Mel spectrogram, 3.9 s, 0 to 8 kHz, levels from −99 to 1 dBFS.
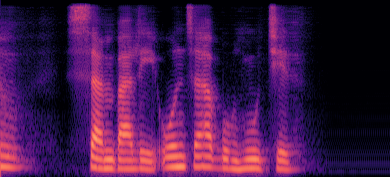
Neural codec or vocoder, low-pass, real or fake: codec, 16 kHz, about 1 kbps, DyCAST, with the encoder's durations; 7.2 kHz; fake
